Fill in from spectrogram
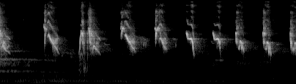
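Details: Long-tailed shrike sunbathing in the morning, delivering a rapid run of about ten sharp down-slurred chirps, roughly three each second, fairly even in spacing.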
